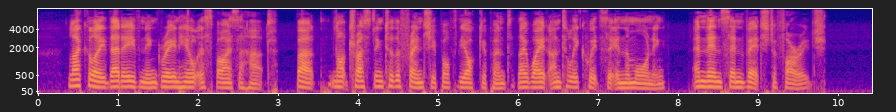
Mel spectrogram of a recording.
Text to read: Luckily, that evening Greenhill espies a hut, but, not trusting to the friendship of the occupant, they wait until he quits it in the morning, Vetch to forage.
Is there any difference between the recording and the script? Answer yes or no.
yes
